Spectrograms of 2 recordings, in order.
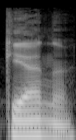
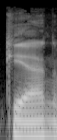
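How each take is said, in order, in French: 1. Le nom se prononce à l'italienne. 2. Le nom se prononce d'une façon non italienne.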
